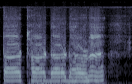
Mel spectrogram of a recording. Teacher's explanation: पूरा का पूरा टैवर्ग कहां से बोला जाएगा? मूर्धा से बोला जाएगा।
